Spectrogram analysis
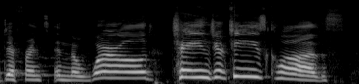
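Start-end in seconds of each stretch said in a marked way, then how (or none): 1.7-3.5 slow, loud, higher "change your cheesecloths"; emphatic advice. Real, not acted. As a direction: lay down the lesson word by word. Urging viewers after clean cloth works.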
